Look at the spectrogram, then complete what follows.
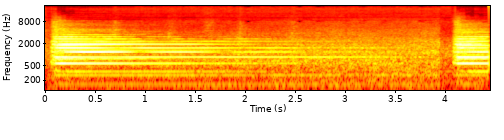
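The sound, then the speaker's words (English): Large bells of the Cathedral Basilica in Denver, Colorado, ring loudly in remembrance of Pope Francis, one heavy strike swelling into a long, shimmering hum before a second peal breaks in near the end. No one speaks. “Bells rang out in Denver from the Cathedral Basilica as Coloradans remembered Pope Francis today”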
